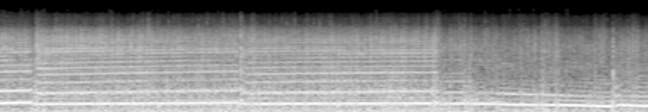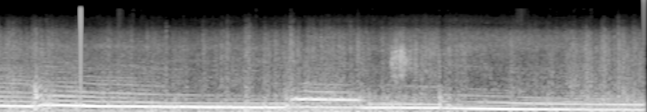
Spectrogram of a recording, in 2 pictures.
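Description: Wind rushes hard past the rider.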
